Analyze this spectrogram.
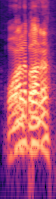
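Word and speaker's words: guanábana: also, I definitely had a blast listening to y'all try to pronounce Guanabana. It's pronounced Wana Wanabana. Wanabana. Wanabana.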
